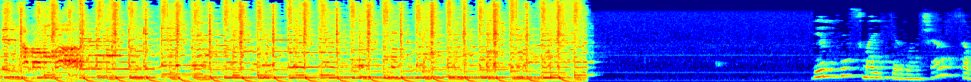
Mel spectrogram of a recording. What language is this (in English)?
Russian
